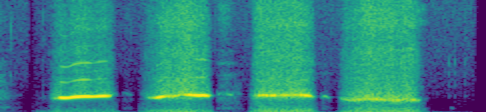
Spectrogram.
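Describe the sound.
A person whistles a short four-note signal tune, each note breathy and airy with brief pauses between them, and no talking.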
